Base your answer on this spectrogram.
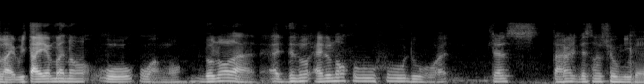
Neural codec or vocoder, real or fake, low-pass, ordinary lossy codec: codec, 16 kHz in and 24 kHz out, 1.1 kbps, FireRedTTS-2 codec; fake; 7.2 kHz; none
